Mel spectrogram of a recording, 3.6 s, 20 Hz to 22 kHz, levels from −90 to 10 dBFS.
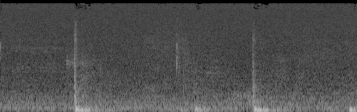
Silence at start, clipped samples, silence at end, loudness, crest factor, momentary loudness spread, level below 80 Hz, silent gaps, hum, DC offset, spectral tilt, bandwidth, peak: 0 s; under 0.1%; 0 s; -33 LUFS; 26 dB; 8 LU; -36 dBFS; none; 60 Hz at -50 dBFS; under 0.1%; -4.5 dB/octave; over 20 kHz; -6 dBFS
